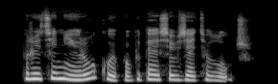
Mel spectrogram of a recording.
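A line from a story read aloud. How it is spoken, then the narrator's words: Bored tone. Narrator (Russian): скучающим тоном произнесла видящая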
